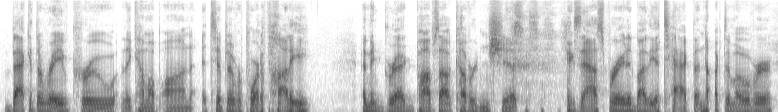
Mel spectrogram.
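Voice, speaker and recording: A man in his forties with a fairly low voice talks like a co-host on a comedy review show. He is sarcastic and swears freely as he recaps in loose, casual chat. The sound is dry, with very little room in it. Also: flat delivery, moderate pace, no room sound. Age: 40s. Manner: profane, sarcastic. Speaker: podcast co-host reviewing films.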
